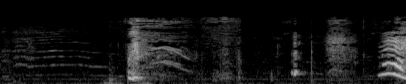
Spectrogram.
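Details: Domestic cat boxing indoors; drawn-out harmonic yowl followed by sharp descending squalls and a loud rising cry, with a man swearing and shouting.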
